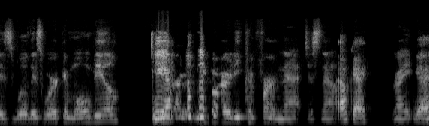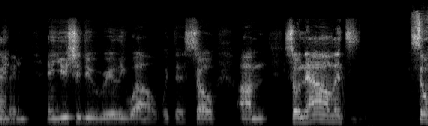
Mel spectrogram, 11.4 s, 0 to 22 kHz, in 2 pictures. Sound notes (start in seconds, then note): 2.0 laughs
